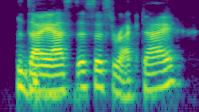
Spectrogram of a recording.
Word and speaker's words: diastasis recti: And if you have DR, diastasis retractus, I never say that. How do you say it? – Diastasis recti.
